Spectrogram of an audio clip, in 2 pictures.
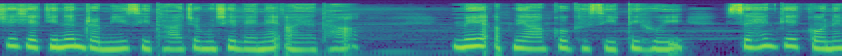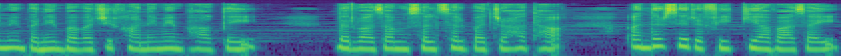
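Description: A woman's voice: mid-range voice, warm tone, no room sound. Dramatic woman narrating horror. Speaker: storyteller. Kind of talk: scripted first-person horror narration. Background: faint music.

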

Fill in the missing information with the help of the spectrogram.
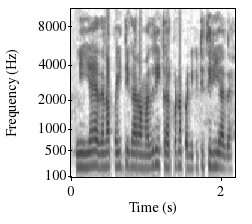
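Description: A woman's voice: fairly high pitch, little pitch movement, a little mellow, no echo, close to an everyday voice. A woman doing a fiery old village grandma. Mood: scolding. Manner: scolding, quick and fiery. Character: sharp-tongued elderly village grandmother. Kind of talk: cartoon voice acting.

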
